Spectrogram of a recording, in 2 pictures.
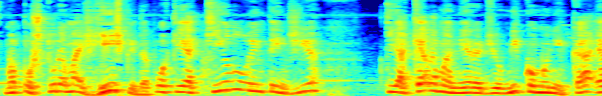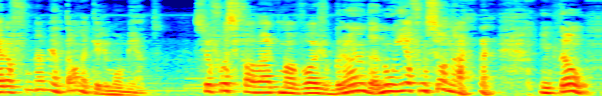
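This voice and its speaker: A middle-aged Brazilian man speaks in a fairly high, lively voice that rises and falls widely. He talks casually to his live viewers and closes many phrases with a questioning tag. The room adds a noticeable echo. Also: slight background noise. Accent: Brazilian Portuguese. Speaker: host of a reflection livestream. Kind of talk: reflective talk to live viewers.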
